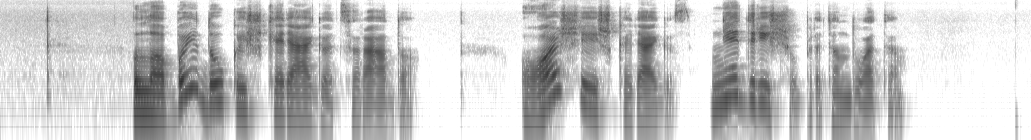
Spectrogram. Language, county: Lithuanian, Vilnius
